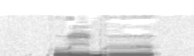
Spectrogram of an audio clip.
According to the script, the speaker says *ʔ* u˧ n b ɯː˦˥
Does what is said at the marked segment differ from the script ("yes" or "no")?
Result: yes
